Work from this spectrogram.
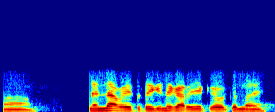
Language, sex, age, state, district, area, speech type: Malayalam, female, 60+, Kerala, Kottayam, urban, conversation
